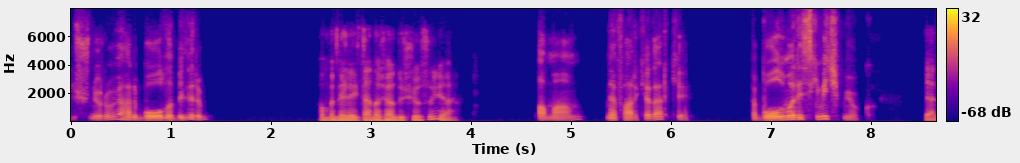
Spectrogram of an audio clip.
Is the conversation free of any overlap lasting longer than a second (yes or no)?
yes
